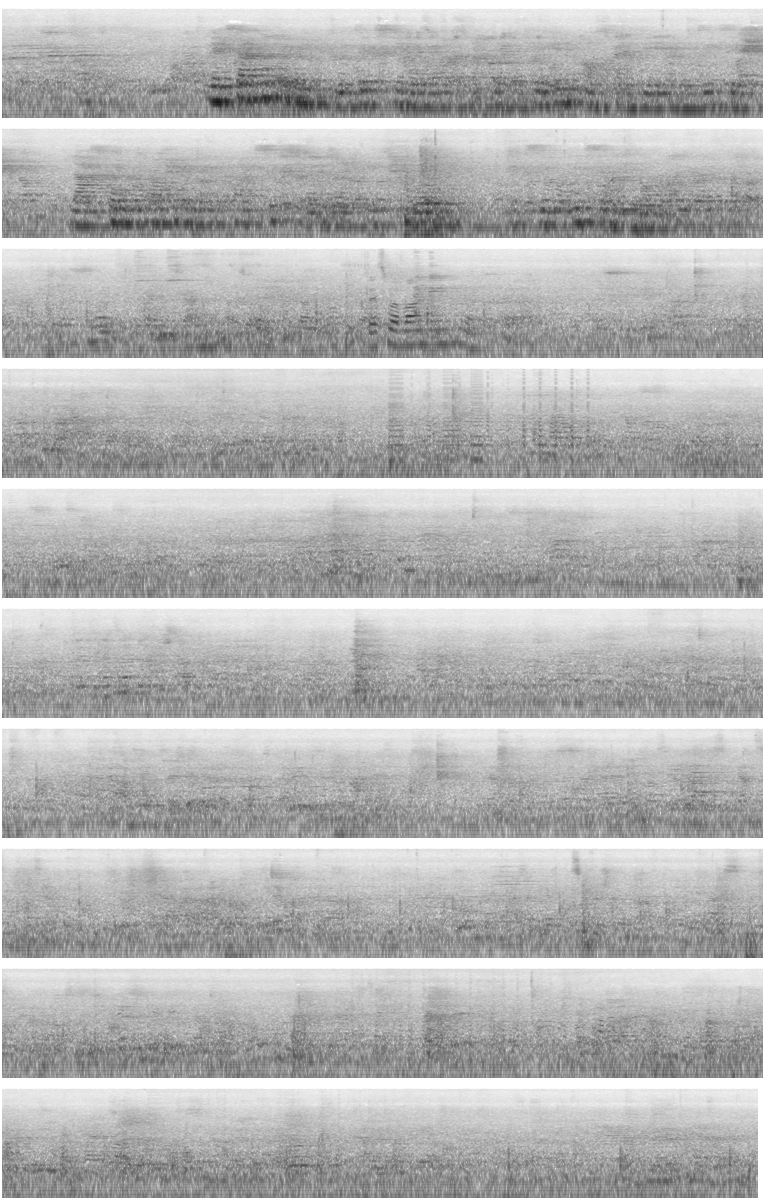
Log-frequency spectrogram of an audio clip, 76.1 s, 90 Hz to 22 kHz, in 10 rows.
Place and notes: cologne - bonn, airport, eingangshalle, abflug - cologne - bonn, airport, eingangshalle, abflug
soundmap: köln/ nrw
atmo im eingangsbereich abflug des koeln - bonner flughafens, morgens - durchsagen, schritte, rollende koffer, mobilfunkfrequenzen und gespräche
project: social ambiences/ listen to the people - in & outdoor nearfield recordings - listen to the people
5 June 2008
